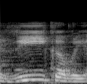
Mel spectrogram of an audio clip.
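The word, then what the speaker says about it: recovery: और वेरी, ठीक है, तो रिकवरी कैसे उच्चारण करेंगे, रिकवरी। अब देखिए आर ई री है, जबकि ठीक है आर ई री यहाँ पर जो ई है वो ई की तरह संबोधित किया गया, यानी कि ई का मात्रा ये वाला होता है, तो आप समझ री, और ओ का उच्चारण जो है यहाँ पर अ की तरह किया गया, तो ये हो गया रिकवरी यानी वसूली।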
